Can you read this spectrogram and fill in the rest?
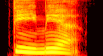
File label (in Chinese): "地面", Chinese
